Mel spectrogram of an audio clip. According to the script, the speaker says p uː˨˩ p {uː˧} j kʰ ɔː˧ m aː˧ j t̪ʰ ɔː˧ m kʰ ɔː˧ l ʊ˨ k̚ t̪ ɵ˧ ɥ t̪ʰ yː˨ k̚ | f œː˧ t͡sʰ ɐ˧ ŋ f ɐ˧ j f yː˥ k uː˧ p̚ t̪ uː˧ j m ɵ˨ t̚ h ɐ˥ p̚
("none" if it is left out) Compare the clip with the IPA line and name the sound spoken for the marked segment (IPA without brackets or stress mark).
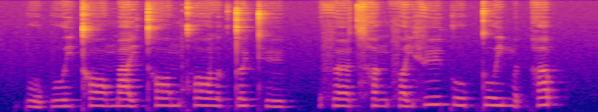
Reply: uː˨˧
